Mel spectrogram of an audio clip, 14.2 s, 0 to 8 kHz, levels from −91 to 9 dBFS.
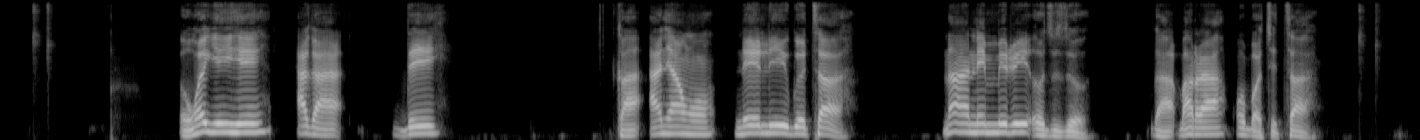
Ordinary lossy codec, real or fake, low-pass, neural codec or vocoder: none; fake; 7.2 kHz; codec, 16 kHz, 4 kbps, X-Codec, HuBERT features, trained on LibriSpeech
